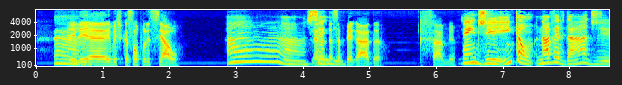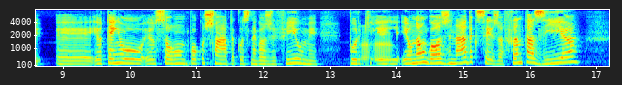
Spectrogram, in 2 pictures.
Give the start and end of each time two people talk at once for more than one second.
none

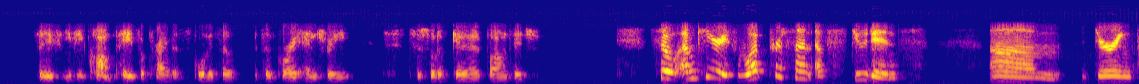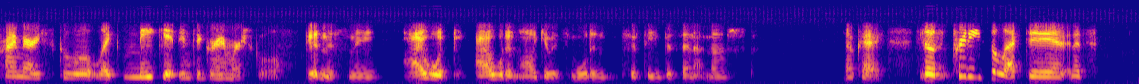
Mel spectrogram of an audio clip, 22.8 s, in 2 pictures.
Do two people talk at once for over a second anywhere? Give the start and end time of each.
none

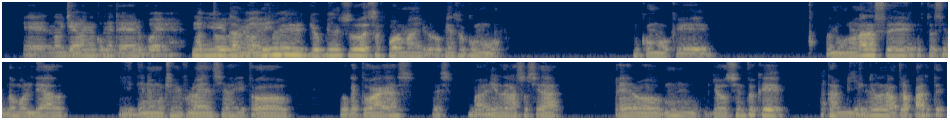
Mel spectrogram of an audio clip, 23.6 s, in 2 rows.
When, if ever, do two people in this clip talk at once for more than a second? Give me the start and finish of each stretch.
2.4-3.7

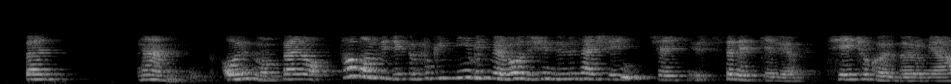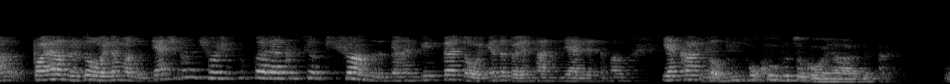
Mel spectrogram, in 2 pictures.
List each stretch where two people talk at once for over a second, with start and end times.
none

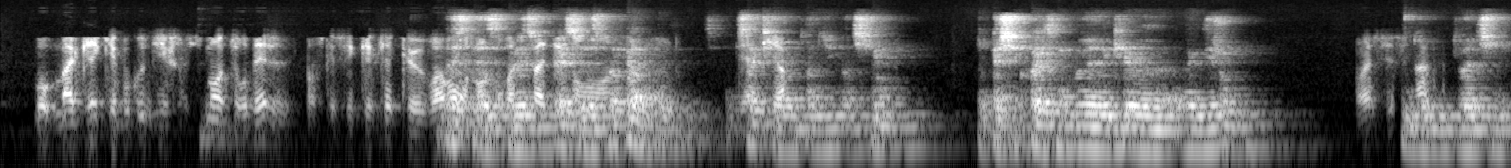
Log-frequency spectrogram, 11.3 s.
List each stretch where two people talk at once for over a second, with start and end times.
3.3-5.0

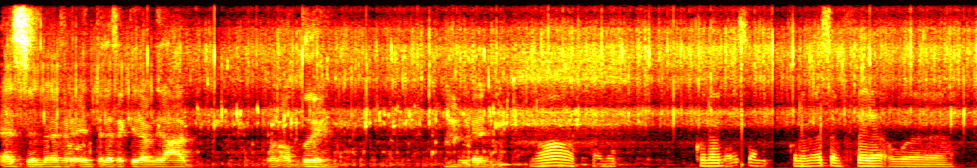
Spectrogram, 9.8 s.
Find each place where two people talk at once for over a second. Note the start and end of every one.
none

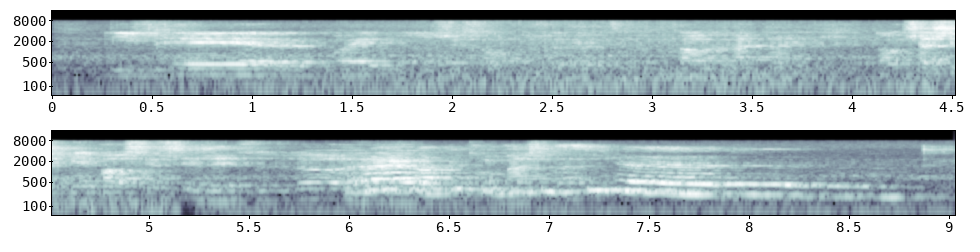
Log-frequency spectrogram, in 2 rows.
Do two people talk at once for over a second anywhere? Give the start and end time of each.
6.0-7.2

